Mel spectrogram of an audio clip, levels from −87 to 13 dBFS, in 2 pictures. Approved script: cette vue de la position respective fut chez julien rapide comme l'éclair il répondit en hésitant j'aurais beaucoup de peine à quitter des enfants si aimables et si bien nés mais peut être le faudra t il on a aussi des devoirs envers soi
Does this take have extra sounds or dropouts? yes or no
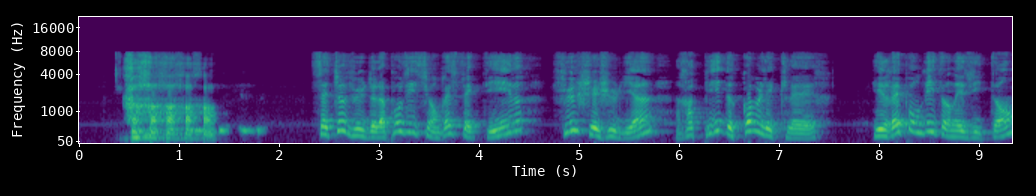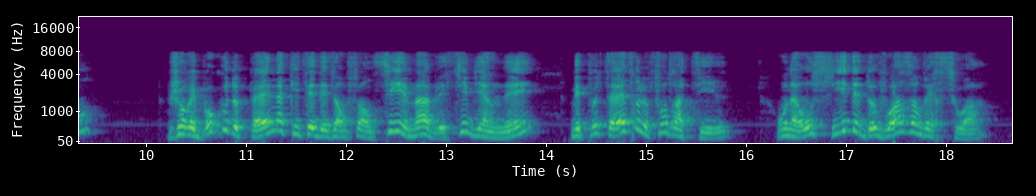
yes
